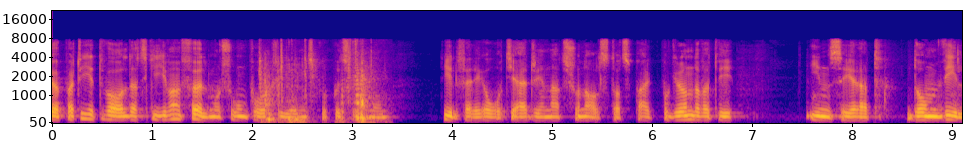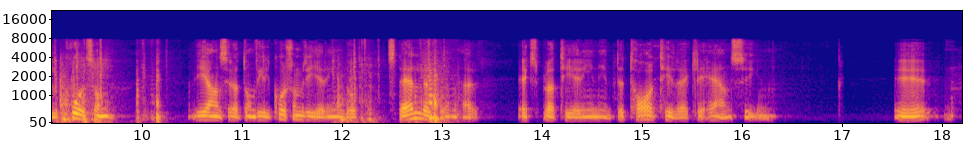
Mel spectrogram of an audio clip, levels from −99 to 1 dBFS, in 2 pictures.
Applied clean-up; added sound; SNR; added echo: neural mask model RNNoise.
